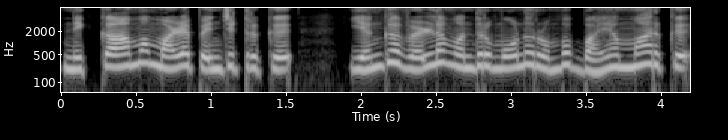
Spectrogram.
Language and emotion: Tamil, fearful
